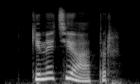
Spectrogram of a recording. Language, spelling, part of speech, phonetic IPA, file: Russian, кинотеатр, noun, [kʲɪnətʲɪˈatr], Ru-кинотеатр.ogg
- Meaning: cinema, movie theatre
